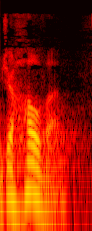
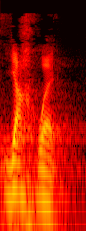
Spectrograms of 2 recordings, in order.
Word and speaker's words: Yahweh: That's not how the ancient Hebrews would have pronounced it. The vast majority of scholars would accept that in all probability, the pronunciation of the divine name, the tetragrammaton, Yod, He, Wow, He, was Yahweh.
